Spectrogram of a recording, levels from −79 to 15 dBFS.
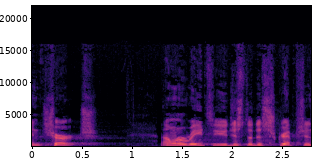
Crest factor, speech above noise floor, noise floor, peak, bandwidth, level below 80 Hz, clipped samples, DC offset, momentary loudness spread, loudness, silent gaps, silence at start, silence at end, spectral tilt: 20 dB; 33 dB; -58 dBFS; -6 dBFS; 16.5 kHz; -68 dBFS; under 0.1%; under 0.1%; 10 LU; -25 LUFS; none; 0 s; 0 s; -4.5 dB/octave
